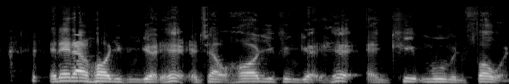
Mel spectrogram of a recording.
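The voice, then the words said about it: Imitates Rocky Balboa's voice. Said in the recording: “never done that impersonation live before”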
